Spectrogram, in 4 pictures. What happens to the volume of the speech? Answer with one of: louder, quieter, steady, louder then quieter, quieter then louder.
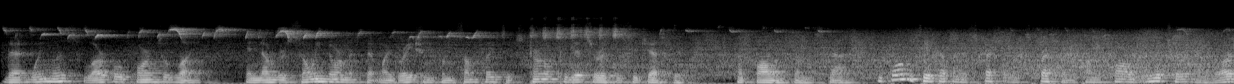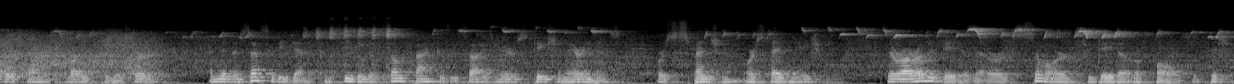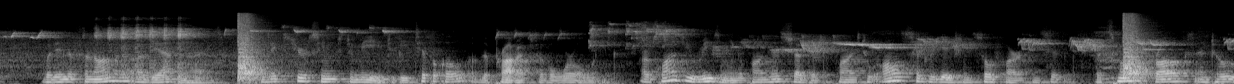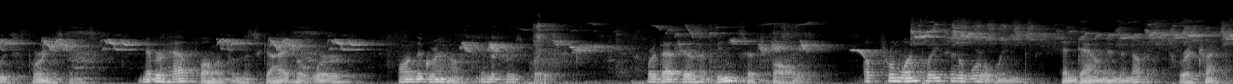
steady.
